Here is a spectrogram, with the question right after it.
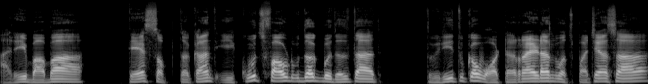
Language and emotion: Goan Konkani, disgusted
